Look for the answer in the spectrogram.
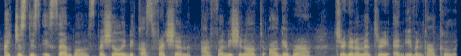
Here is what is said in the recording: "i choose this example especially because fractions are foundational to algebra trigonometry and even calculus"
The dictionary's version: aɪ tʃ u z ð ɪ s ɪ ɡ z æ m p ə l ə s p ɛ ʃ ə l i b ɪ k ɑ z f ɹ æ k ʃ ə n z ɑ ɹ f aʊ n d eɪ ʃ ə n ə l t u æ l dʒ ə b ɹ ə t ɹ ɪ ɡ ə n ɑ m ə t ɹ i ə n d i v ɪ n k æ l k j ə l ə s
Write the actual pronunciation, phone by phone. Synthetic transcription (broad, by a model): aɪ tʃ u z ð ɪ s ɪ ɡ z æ m p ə l s p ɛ ʃ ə l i b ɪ k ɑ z f ɹ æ k ʃ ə n ɑ ɹ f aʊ n d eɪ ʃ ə n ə l t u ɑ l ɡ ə b ɹ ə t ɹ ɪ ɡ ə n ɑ m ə t ɹ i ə n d i v ɪ n k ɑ l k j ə l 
